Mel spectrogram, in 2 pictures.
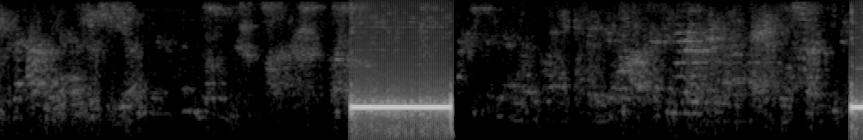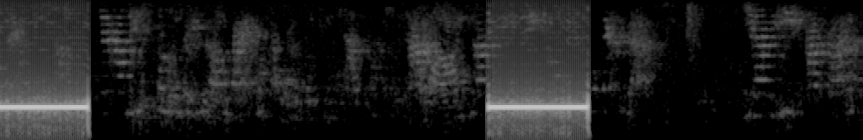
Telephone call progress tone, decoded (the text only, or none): ringback tone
